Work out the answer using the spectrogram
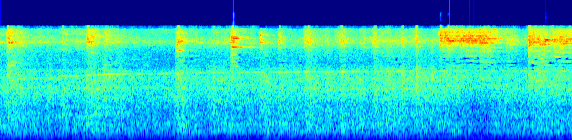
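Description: Double-stack container freight train rolling past with steady rail noise and a thin, high, steady squeal from its steel wheels. Cars and a pickup pass on the road in front, adding swells of tyre noise.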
